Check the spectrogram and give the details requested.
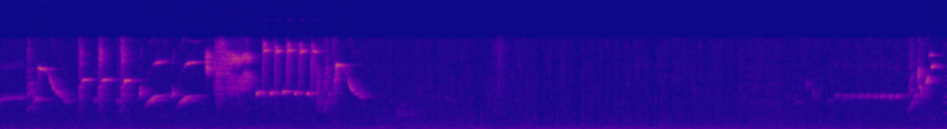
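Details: Goldfinch × canary hybrid singing a fast run of twittering notes, buzzy trills and high whistles for about four seconds, then quiet, with a short whistled phrase returning near the end.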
